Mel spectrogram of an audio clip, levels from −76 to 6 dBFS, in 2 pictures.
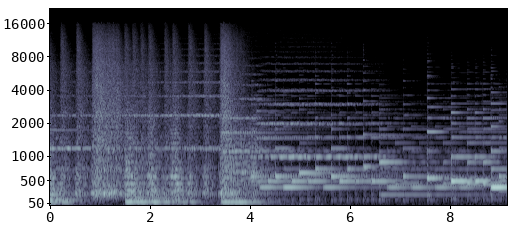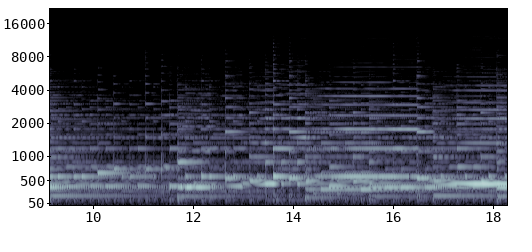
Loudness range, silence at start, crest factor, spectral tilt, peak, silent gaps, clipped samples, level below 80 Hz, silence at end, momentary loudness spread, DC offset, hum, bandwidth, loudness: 3 LU; 0 s; 16 dB; -4.5 dB/octave; -6 dBFS; none; under 0.1%; -36 dBFS; 0 s; 8 LU; under 0.1%; none; 16.5 kHz; -22 LUFS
